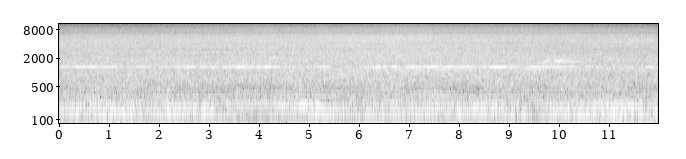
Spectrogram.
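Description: Double-deck Sydney Trains electric train moving slowly along the platform: a steady low hum and rumble with a faint, constant high tone above it.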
